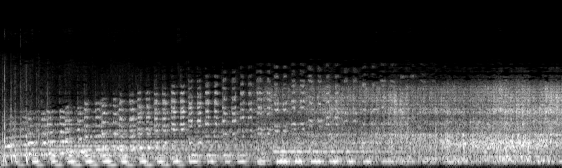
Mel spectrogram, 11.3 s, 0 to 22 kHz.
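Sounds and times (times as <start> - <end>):
steam train rumbling along the tracks with wheels clacking: 0.0 - 5.5, 6.2 - 11.2
hissing steam of a steam train: 7.3 - 11.2.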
